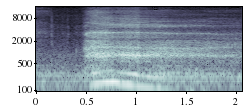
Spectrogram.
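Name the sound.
deep yogic breathing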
